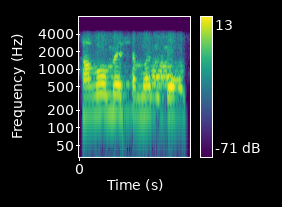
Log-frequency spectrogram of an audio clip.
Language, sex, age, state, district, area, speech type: Hindi, male, 18-30, Rajasthan, Jodhpur, urban, conversation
